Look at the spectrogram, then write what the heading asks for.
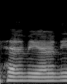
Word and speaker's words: Hermione: is that that's why she invented that crumb character so that hermione could teach him how to say hermione so that she could tell her audience no this is how you say the name she'll always be hear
